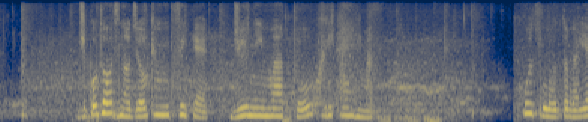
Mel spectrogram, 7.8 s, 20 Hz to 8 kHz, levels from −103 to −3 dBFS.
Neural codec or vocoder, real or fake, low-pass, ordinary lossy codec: codec, 24 kHz, 0.9 kbps, WavTokenizer, medium speech release version 1; fake; 7.2 kHz; none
